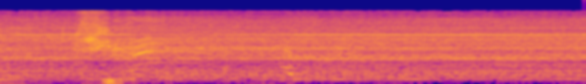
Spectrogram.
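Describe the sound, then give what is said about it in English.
A man imitates a vacuum cleaner with his voice, producing a steady, loud, breathy whooshing drone with a faint high whine. It holds for the whole three seconds after a brief rougher burst near the start. “A vacuum.”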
